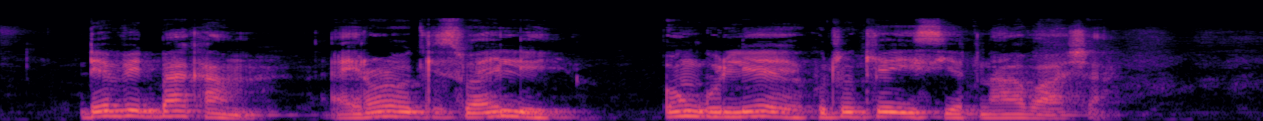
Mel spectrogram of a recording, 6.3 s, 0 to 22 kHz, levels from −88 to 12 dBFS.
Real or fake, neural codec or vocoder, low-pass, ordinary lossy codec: real; none; none; none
